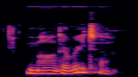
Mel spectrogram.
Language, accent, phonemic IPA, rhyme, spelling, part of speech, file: English, Southern England, /ˌmɑː.ɡəˈɹiː.tə/, -iːtə, margarita, noun, LL-Q1860 (eng)-margarita.wav
- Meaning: A cocktail made with tequila, an orange-flavoured liqueur, and lemon or lime juice, often served with salt encrusted on the rim of the glass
